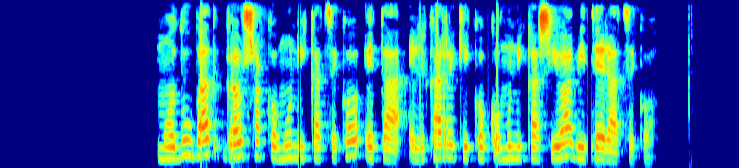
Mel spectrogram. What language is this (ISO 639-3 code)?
eus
